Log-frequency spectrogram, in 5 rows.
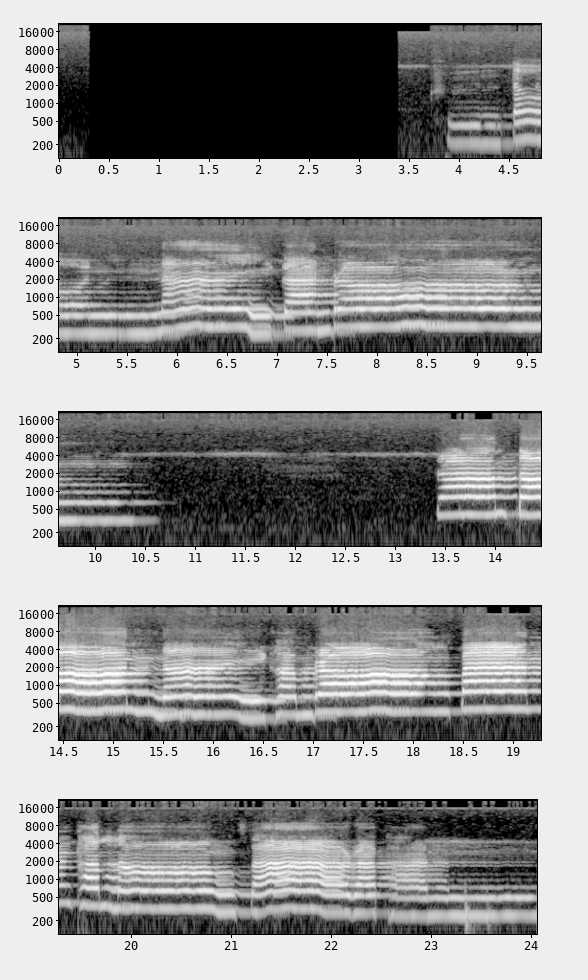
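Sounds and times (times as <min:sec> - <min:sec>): women chanting: 0:03.9 - 0:10.7, 0:13.4 - 0:21.1.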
